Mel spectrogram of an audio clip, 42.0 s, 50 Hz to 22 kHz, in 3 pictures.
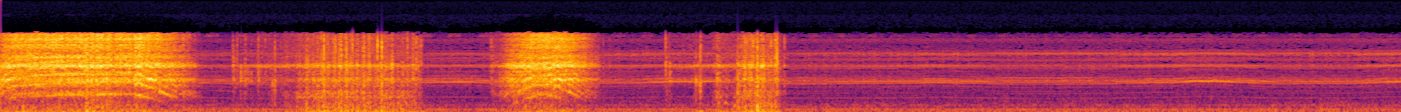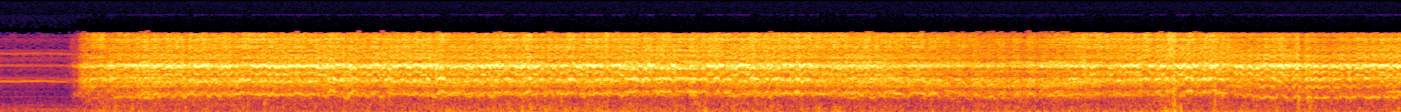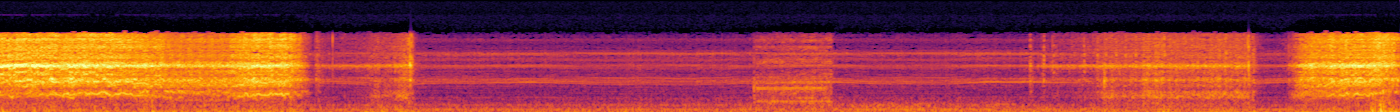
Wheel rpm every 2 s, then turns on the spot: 90, 10, 30, 10, 0, 0, 0, 60, 150, 160, 160, 140, 130, 120, 130, 70, 0, 0, 0, 10, 50.
2-4 6-8 38-40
